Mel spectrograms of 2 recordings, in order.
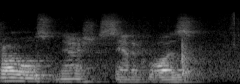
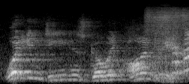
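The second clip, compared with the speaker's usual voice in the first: prim, overly polite paraphrase, higher and louder, laughing; mock posh translation; 9 semitones higher, 5 dB louder than usual. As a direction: translate it like a prissy butler. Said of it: "Which in New York means".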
